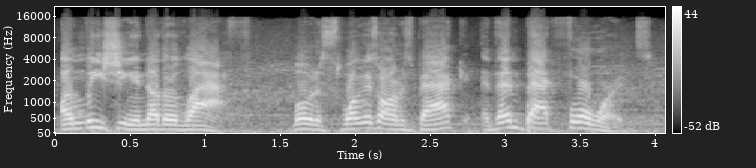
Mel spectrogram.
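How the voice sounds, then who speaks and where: A man's voice: fairly high pitch, animated, normal speed. A man reading scripted narration for an action story in a dramatic storyteller's style. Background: music.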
